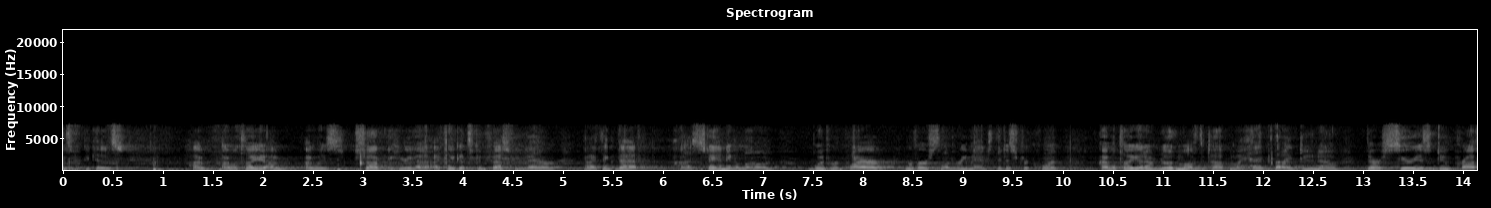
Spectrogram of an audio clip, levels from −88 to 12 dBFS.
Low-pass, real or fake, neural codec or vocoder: 7.2 kHz; fake; codec, 44.1 kHz, 7.8 kbps, DAC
